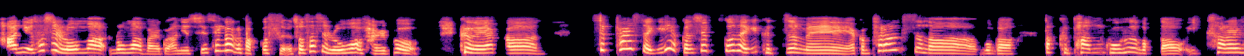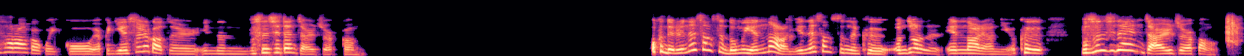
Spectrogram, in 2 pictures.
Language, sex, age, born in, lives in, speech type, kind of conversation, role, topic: Korean, female, 20-24, South Korea, South Korea, conversation, unstructured, none, 만약 과거로 돌아가 하루를 보낼 수 있다면, 어느 시대로 가고 싶으신가요?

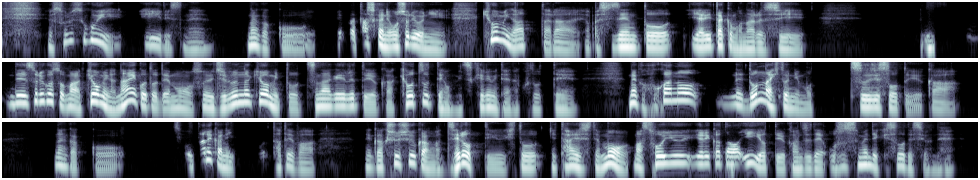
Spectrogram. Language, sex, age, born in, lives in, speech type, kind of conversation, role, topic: Japanese, male, 25-29, Japan, Japan, conversation, podcast, host, 学習習慣を身につけるには、どんな工夫をすればよいですか？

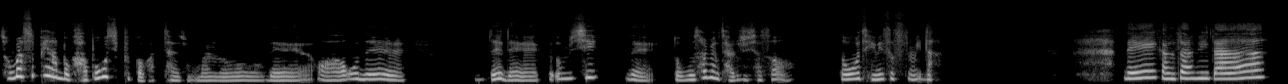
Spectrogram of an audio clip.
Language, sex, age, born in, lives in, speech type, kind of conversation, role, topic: Korean, female, 40-44, South Korea, South Korea, conversation, podcast, host, 여행 중 음식 때문에 크게 감동한 적 있나요?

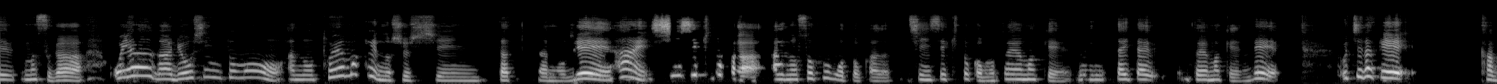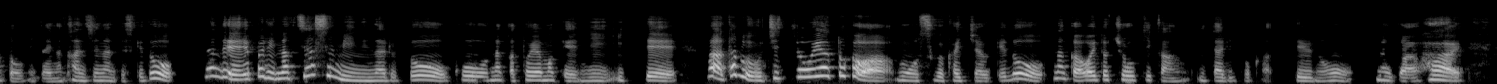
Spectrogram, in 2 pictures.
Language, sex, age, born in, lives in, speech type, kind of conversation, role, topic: Japanese, female, 50-54, Japan, Japan, conversation, unstructured, none, 家族と過ごした思い出の中で、特に印象に残っている出来事は何ですか？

